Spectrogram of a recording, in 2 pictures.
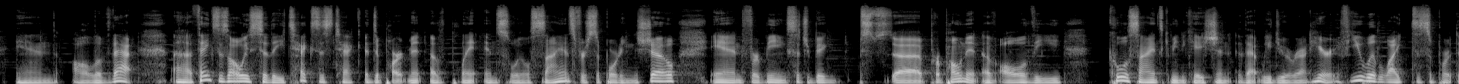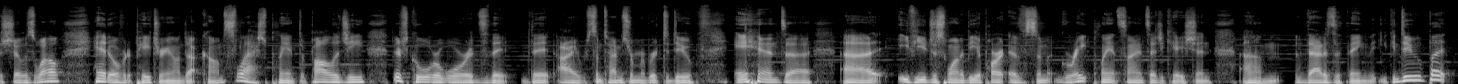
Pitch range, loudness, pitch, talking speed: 85-105 Hz, -19 LUFS, 95 Hz, 195 wpm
